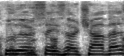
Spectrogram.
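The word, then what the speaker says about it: Julio César Chávez: And he hit from shot off Julio Cesar Chavez? – Off the root of a tree? No, but you pronounced that correctly.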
